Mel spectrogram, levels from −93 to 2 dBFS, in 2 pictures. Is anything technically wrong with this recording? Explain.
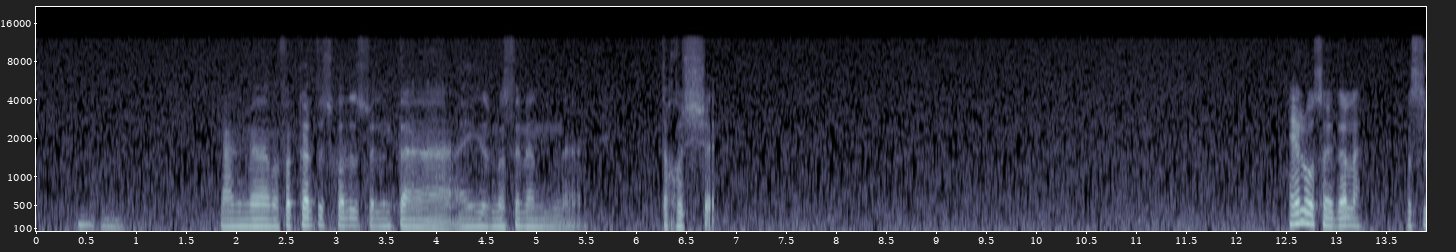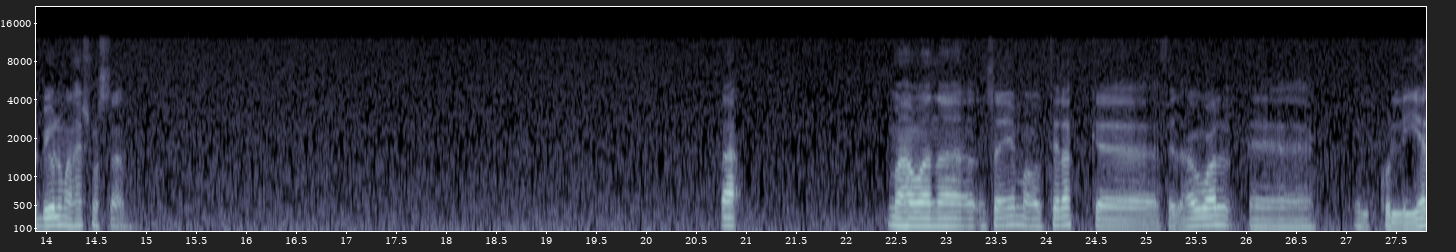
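Yes. The speech has overdone noise removal throughout. A noise reducer set far too aggressively pulls individual frequency bands down or out whenever they sit close to its noise estimate, and the softer parts of the voice fall into that range. The pauses drop to near silence sprinkled with twinkling specks. Unlike a noise gate, which shuts the whole signal at once, this works band by band, so the specks persist even while speech continues.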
